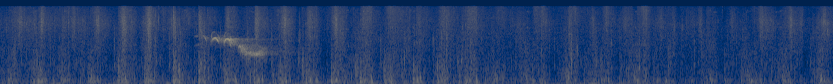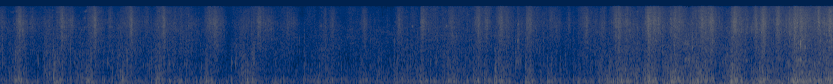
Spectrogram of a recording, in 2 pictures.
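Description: Footsteps crunch through dry fallen leaves at a steady pace.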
